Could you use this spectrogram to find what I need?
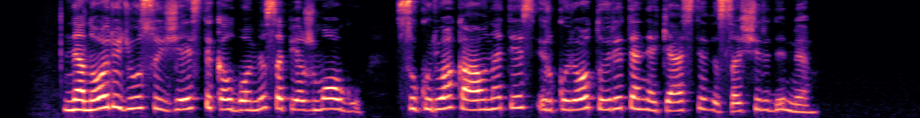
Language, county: Lithuanian, Kaunas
